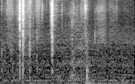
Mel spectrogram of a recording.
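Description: Faint rustling and tapping of a stack of trading cards being handled, with a few brief card-on-card brushes about half a second apart.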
